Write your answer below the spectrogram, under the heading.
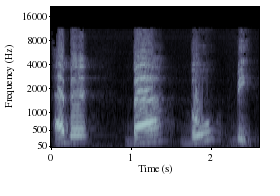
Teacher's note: الباء أيضا تخرج من فين؟ من الشفتين، شايف؟ بانطباق الشفتين على بعضهما. أب، با، بو، بي.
